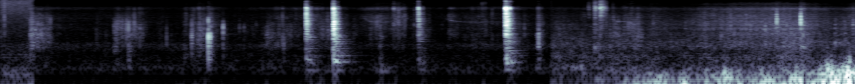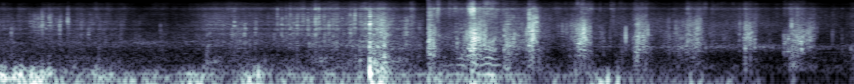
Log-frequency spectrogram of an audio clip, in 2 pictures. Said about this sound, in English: I am certain that those were needed for the wind at minimum because this was a windy stay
